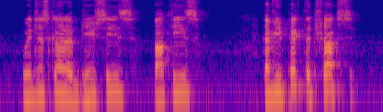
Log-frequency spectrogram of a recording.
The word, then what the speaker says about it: Buc-ee's: I'm pronouncing it Busey's. Oh, I've been saying it way wrong then. They smoke brisket in the store. Busey's. Buc-ee's.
